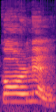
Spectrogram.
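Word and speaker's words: colonel: দেখেন কর্নেল, কর্নেল বানানের main বানানটা কি?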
